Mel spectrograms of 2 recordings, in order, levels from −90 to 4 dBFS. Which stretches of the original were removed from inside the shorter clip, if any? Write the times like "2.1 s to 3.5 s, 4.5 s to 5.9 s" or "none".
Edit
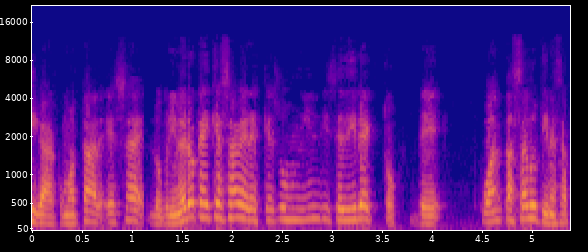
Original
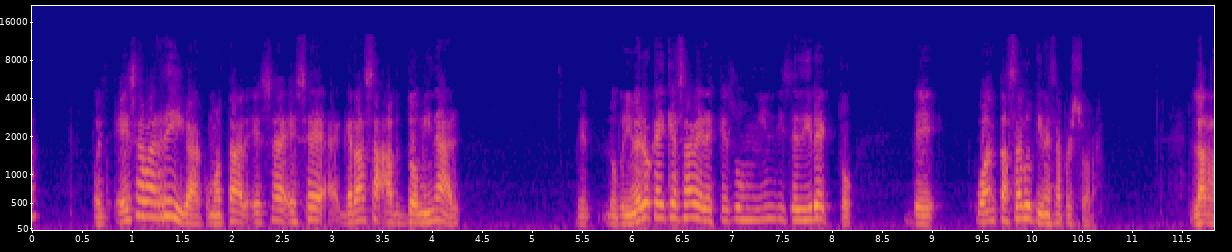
2.6 s to 5.6 s, 8.3 s to 8.7 s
